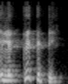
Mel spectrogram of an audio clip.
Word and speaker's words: electricity: k as in kiss but in electricity you see c i t y but the sound is like s as in silly electricity is not electricity it's not like that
